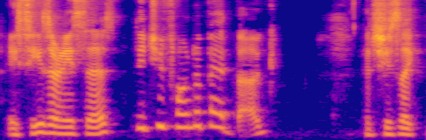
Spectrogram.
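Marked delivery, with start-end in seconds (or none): 1.0-2.0 much higher mock British guy, light and teasing; imitating British Colin. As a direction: toss it off like a chipper Englishman. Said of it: "even more British than he was".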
